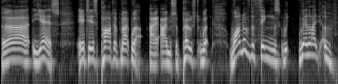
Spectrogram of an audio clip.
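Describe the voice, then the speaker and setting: A man's voice: fairly high pitch, measured pace, a bit bright, no echo, studio quality, voice pushed up. A man voicing a nervous, awkward young priest who stammers and talks with hesitant politeness. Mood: stammering.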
